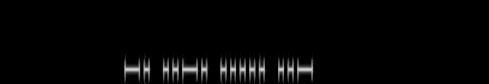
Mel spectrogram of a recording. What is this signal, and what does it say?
Morse code, heard as a keyed tone, about 25 wpm, 700 Hz. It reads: NF5U
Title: USA Call Signs - 4 Characters - Repeated 3x - 25wpm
